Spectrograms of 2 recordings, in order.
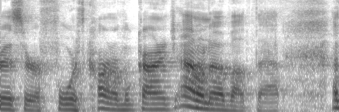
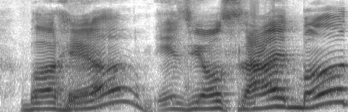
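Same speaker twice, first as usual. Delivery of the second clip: very slow, loud, terrible fake French accent; 4 semitones higher, 7 dB louder than usual. Introducing the sideboard, the speaker slips into a terrible french accent. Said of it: "it's terrible French accent".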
